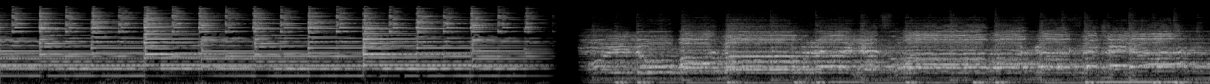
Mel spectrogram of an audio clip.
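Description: Church bells ring out in a bell concert at an Orthodox Cossack festival, first a bright, rhythmic peal of struck bells, then after a brief pause a fuller, denser clangor with deep tolling bells underneath.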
